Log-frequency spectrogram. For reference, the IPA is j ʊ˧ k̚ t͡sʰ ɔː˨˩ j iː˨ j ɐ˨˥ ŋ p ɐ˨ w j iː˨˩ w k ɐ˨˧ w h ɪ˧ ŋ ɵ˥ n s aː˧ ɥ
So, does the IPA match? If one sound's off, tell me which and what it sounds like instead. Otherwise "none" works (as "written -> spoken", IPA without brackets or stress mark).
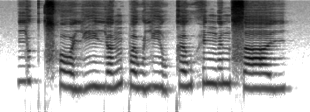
ɥ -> j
